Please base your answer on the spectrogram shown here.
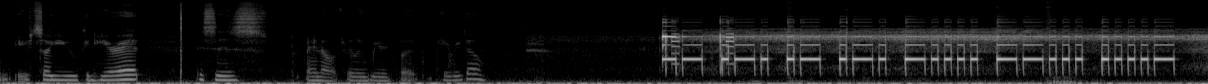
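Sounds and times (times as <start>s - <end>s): radio hiss: 5.4s - 12.0s
morse code beeping tone: 6.6s - 11.8s.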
